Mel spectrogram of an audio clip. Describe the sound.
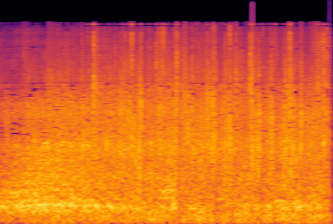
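Audience applause at a live comedy stage show, a dense, continuous patter of clapping that stays loud and even throughout.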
